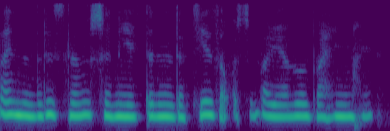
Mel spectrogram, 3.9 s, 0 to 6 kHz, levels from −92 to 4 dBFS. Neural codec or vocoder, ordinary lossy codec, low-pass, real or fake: codec, 16 kHz, 0.5 kbps, FunCodec, trained on Chinese and English, 25 frames a second; AAC, 48 kbps; 5.4 kHz; fake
